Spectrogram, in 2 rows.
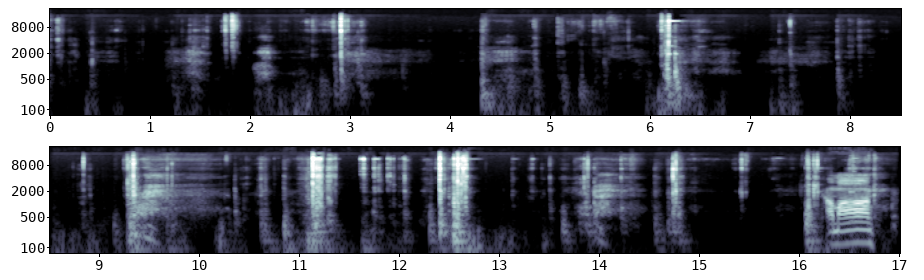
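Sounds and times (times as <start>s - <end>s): wood and metal knocking: 4.3s - 6.7s, 7.3s - 15.1s, 16.0s - 17.0s.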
